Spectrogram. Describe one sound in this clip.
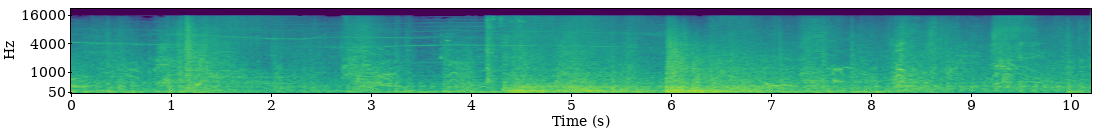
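Heavy blows thud during a close fight.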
